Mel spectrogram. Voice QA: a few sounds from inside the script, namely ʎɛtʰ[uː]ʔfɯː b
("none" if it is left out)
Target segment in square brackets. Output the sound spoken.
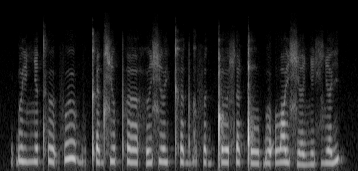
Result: ɯː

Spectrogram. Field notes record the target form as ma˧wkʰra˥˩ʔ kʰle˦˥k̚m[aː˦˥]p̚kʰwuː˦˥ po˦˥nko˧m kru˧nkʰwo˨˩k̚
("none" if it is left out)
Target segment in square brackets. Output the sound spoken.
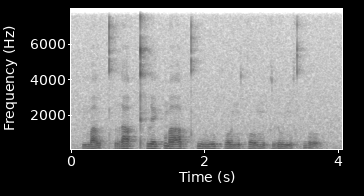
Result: aː˦˥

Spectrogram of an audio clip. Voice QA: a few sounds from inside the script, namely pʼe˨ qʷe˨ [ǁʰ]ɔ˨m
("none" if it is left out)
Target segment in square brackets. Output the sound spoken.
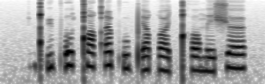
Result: ǃʰ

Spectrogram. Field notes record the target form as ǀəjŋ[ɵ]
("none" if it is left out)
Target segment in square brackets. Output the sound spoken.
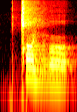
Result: ɵ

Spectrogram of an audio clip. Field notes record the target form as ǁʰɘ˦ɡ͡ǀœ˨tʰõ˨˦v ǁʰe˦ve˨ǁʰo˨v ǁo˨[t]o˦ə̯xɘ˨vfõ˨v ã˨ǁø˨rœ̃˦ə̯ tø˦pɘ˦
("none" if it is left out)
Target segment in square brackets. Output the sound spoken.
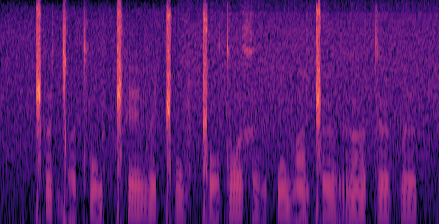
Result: t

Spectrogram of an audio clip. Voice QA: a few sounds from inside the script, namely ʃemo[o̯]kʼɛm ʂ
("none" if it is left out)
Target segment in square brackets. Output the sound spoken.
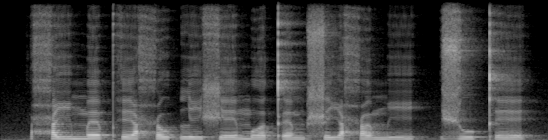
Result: ɐ̯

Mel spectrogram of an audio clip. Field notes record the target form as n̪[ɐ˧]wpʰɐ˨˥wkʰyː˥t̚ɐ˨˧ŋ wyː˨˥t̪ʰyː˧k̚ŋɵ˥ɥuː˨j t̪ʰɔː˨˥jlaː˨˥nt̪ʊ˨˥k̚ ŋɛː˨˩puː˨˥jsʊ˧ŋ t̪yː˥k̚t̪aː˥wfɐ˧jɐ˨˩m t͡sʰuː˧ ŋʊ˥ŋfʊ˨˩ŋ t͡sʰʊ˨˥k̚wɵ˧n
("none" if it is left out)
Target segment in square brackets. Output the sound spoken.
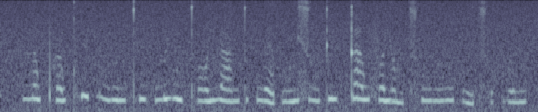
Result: ɐ˧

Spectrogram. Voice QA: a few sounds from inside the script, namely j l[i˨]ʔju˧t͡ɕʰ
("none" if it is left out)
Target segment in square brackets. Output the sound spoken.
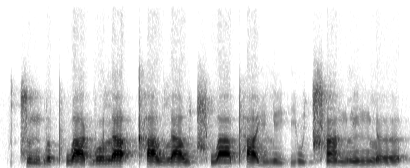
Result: i˨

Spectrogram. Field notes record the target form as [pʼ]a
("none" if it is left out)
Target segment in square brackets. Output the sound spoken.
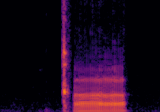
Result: kʼ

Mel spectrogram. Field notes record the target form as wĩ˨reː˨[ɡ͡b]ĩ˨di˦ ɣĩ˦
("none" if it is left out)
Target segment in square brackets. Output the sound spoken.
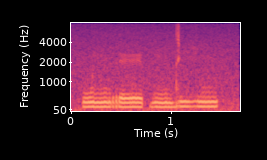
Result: ɓ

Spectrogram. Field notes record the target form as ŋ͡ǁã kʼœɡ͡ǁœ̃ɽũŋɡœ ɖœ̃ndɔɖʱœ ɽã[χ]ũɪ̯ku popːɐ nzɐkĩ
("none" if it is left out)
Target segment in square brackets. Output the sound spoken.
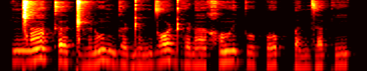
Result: χ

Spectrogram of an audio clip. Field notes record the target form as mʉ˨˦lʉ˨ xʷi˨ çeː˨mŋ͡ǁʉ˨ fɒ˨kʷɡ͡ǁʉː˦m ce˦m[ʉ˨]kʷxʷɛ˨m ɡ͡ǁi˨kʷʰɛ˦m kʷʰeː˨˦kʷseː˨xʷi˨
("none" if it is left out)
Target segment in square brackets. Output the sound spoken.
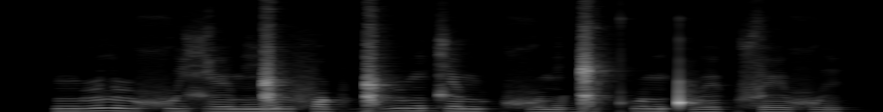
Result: ʉ˨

